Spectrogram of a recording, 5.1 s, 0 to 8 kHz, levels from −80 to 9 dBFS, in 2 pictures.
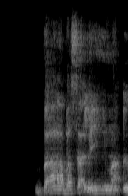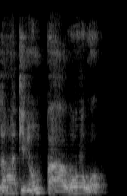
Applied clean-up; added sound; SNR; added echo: neural mask model DeepFilterNet 3.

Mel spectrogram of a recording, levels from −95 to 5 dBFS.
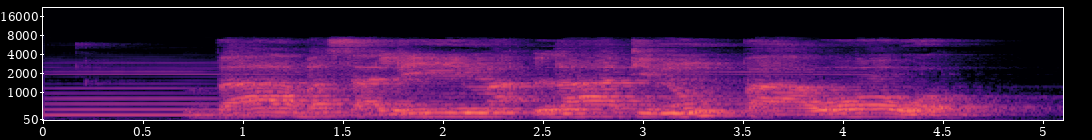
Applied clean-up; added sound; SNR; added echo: none; Bowed string instrument; 18 dB; reverberation time 0.9 s.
